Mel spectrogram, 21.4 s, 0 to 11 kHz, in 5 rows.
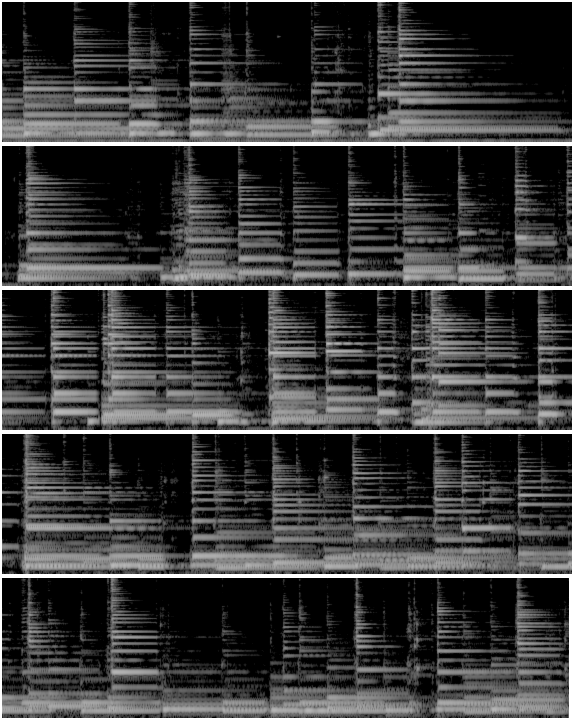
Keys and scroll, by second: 1.5-4.2 typing, 6.4-9.1 typing, 12.8-13.4 typing.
